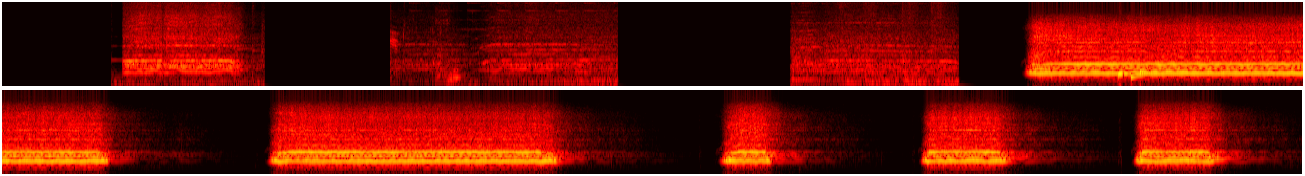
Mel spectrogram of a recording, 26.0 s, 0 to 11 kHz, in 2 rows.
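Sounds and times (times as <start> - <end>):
steam locomotive chime whistle: 1.1 - 2.5.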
